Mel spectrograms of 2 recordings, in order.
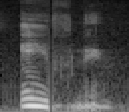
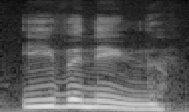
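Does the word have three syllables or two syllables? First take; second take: two; three. First: The word is said with two syllables. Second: The word is said with three syllables. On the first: The speaker calls it right. "it is evening" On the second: The speaker calls it wrong. "add an extra syllable in the end. It is not evening"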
